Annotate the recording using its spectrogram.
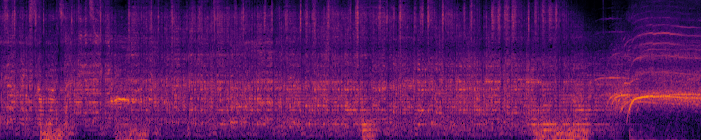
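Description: Live band music in a large arena, acoustic guitar and drums with a singer, and a cheering crowd. Heavy low drum hits land a few times, and near the end a high sliding tone comes in over the music.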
